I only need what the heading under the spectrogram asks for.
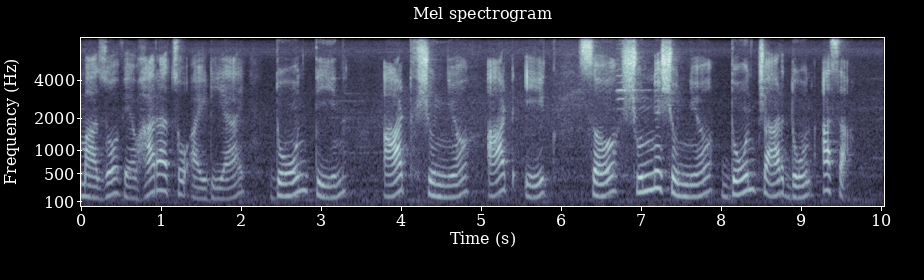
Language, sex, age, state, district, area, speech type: Goan Konkani, female, 18-30, Goa, Salcete, urban, read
